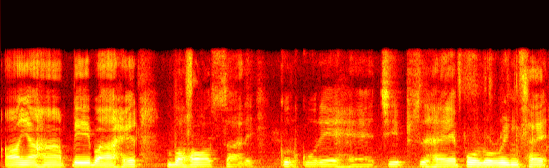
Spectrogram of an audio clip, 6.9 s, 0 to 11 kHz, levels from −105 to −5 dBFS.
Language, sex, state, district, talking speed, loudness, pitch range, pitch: Hindi, male, Punjab, Pathankot, 105 wpm, -15 LUFS, 120-130 Hz, 125 Hz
